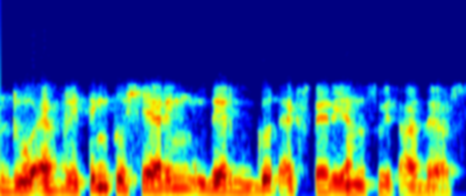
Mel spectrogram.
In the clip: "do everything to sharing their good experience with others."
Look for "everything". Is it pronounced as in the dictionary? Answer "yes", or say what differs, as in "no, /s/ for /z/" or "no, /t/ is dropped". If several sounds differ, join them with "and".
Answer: no, /t/ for /θ/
